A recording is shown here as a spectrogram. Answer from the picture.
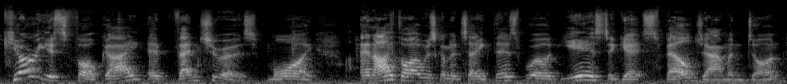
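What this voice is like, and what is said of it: Strong put-on Australian accent. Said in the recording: “before they had a British accent, but that, now they're super Aussie.”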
